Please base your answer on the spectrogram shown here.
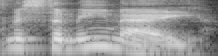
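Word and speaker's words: Mr. Mime: pose it's called Blast pose now oh it's Mr meme thank you for the correction that that's why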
